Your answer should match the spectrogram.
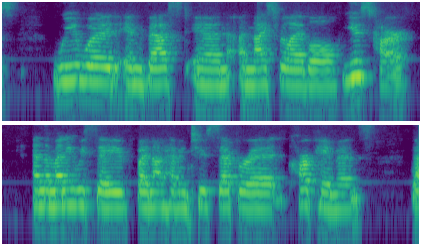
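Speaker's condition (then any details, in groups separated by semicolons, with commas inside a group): No condition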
